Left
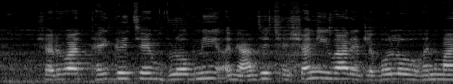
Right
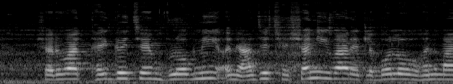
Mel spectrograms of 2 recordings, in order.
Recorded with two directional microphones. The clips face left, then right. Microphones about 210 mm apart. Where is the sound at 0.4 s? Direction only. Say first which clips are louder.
Right 1 dB; 15° right (ahead or behind).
